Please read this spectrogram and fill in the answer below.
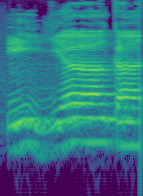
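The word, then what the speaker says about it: إِيَّاكَ: Yang satu iyyaka, di situ tasjid bukan mad.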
